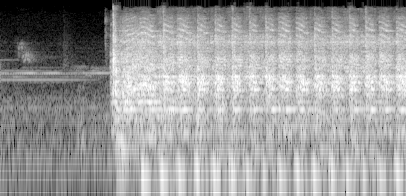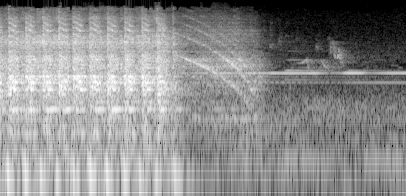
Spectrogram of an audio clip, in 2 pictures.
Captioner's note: engine cranks over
